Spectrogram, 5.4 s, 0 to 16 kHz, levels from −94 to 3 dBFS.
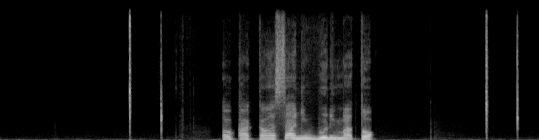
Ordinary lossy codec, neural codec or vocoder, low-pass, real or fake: none; codec, 44.1 kHz, 2.6 kbps, DAC; 14.4 kHz; fake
